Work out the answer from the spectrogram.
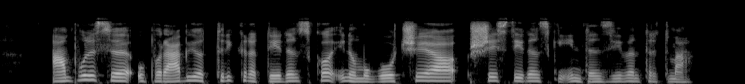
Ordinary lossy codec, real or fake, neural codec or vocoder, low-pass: none; fake; vocoder, 44.1 kHz, 128 mel bands every 512 samples, BigVGAN v2; 19.8 kHz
